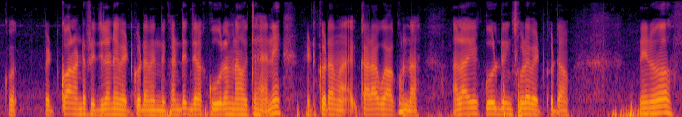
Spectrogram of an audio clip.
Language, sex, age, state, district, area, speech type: Telugu, male, 18-30, Telangana, Vikarabad, urban, spontaneous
